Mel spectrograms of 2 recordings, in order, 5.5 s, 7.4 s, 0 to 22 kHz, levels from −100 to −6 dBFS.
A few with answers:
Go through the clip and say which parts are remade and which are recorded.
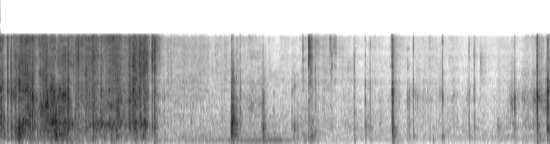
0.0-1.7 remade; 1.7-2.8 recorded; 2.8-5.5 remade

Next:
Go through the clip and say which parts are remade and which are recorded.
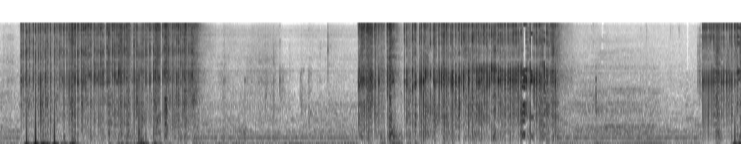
0.0-0.6 recorded; 0.6-5.0 remade; 5.0-7.4 recorded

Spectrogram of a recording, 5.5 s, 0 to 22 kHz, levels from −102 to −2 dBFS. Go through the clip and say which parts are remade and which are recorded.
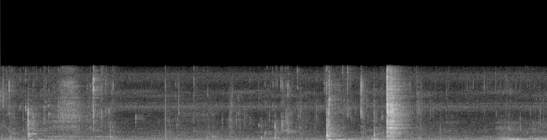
0.0-5.5 recorded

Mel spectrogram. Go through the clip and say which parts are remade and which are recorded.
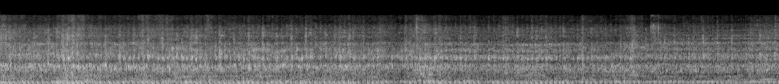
0.0-4.4 remade; 4.4-5.6 recorded; 5.6-6.4 remade; 6.4-7.8 recorded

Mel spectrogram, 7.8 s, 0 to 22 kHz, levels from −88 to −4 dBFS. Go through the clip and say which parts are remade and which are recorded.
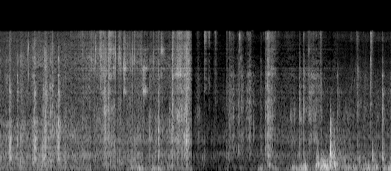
0.0-1.4 recorded; 1.4-4.6 remade; 4.6-5.5 recorded; 5.5-7.0 remade; 7.0-7.8 recorded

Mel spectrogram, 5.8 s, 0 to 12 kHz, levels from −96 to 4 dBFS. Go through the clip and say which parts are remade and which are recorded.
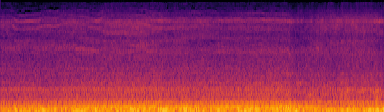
0.0-4.3 recorded; 4.3-5.8 remade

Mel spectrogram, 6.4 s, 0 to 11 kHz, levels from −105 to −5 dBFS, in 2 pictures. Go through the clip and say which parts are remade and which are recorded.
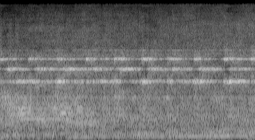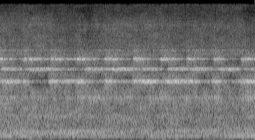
0.0-6.4 remade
